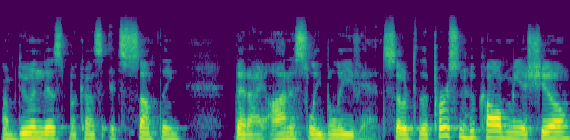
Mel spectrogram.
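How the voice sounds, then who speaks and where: In a very clean recording with a silent background, a man with a slight Southern US accent talks fairly quickly in a fairly high voice with a dark, mellow tone and ordinary pitch variation. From US South, Georgia. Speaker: EV YouTuber. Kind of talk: vlog monologue to viewers.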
